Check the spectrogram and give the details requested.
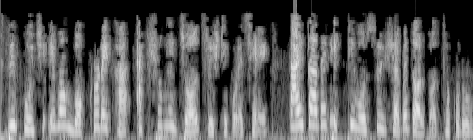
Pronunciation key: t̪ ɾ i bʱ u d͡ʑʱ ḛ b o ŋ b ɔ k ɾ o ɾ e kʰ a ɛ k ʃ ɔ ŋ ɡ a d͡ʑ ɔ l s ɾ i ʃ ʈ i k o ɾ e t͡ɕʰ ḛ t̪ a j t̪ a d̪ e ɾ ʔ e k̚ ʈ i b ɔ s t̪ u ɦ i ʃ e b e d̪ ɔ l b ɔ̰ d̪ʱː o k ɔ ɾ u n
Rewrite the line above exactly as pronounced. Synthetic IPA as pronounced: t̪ ɾ i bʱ u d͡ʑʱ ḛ b o ŋ b ɔ k ɾ o ɾ e kʰ a ɛ k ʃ ɔ ŋ ɡ e d͡ʑ ɔ l s ɾ i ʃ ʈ i k o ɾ e t͡ɕʰ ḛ t̪ a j t̪ a d̪ e ɾ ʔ e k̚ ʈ i b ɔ s t̪ u ɦ i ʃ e b e d̪ ɔ l b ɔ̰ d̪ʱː o k o ɾ u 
